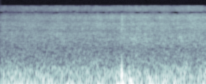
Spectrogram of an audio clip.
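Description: Wind buffeting the microphone as a steady, uneven low rumble, mixed with the running noise of a slowly driving pickup truck on a wet road.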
